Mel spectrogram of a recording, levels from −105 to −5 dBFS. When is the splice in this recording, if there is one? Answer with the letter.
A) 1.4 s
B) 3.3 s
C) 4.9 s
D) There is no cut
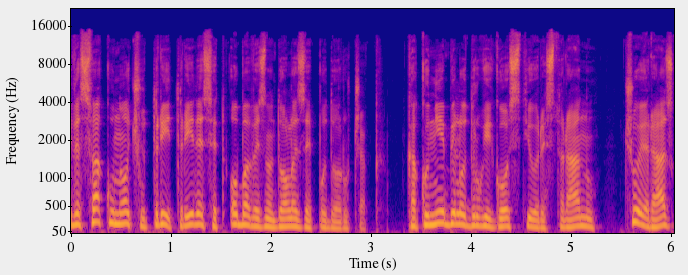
B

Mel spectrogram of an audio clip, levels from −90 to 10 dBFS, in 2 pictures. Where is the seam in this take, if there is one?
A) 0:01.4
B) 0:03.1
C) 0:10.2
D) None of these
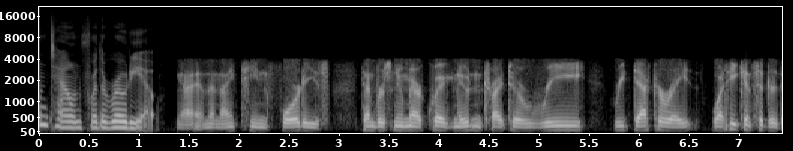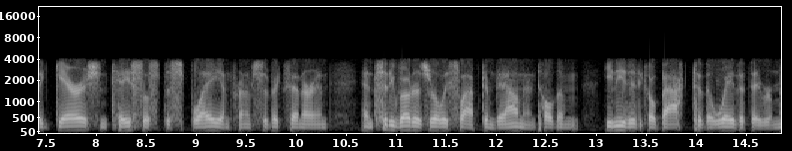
A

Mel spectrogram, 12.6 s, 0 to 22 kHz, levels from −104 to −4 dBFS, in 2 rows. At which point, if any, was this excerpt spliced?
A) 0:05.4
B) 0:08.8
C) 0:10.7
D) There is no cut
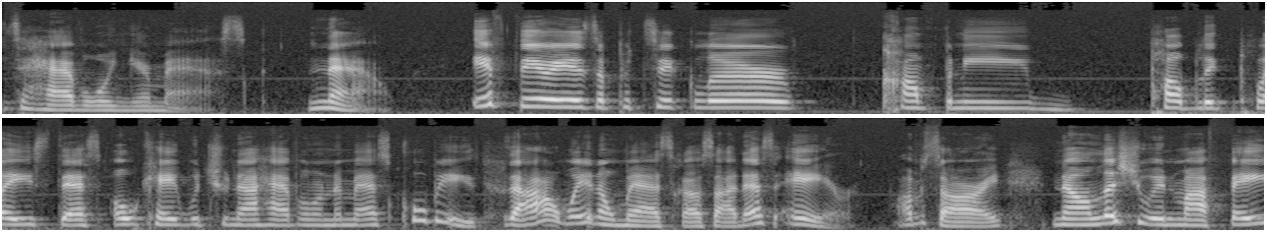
B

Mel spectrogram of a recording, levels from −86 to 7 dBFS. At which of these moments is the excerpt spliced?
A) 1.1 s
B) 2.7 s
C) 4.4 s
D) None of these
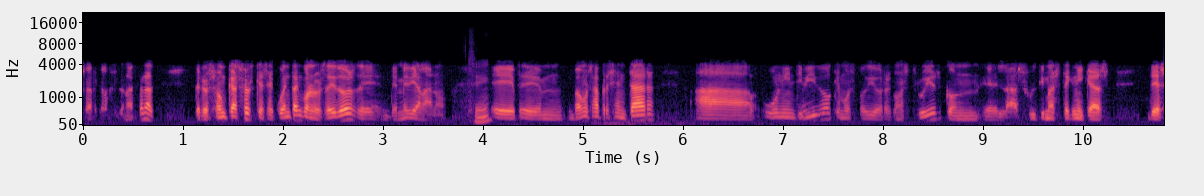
C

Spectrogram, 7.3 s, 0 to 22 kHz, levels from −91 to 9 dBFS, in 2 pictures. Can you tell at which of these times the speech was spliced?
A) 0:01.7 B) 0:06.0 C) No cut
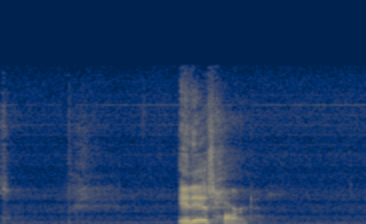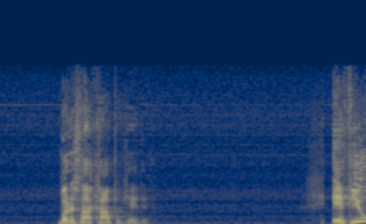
A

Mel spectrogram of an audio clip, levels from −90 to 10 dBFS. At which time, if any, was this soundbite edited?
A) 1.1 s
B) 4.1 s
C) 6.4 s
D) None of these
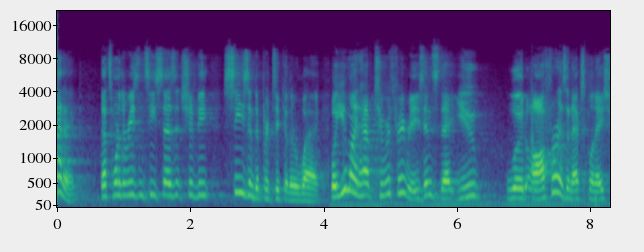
B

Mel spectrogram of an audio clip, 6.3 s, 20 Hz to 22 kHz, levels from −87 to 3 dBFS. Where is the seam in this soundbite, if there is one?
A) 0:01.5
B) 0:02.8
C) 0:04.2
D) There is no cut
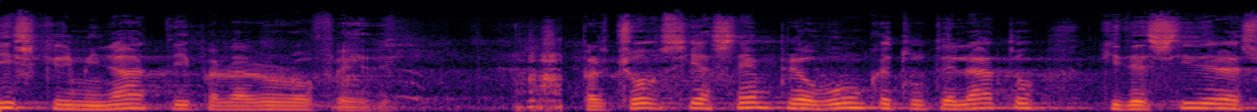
B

